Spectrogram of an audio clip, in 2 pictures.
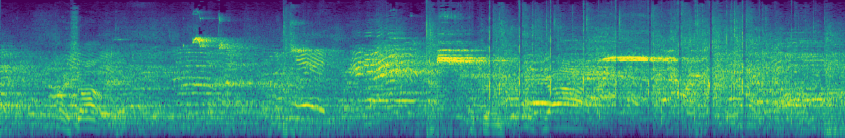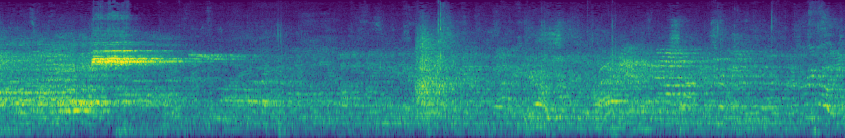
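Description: Echoing gymnasium crowd noise during and after a volleyball rally: players and spectators shouting and cheering, with the thud of the ball being hit. The voices are loudest for the first ten seconds or so, then ease off, with a few sharp ball hits later on.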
